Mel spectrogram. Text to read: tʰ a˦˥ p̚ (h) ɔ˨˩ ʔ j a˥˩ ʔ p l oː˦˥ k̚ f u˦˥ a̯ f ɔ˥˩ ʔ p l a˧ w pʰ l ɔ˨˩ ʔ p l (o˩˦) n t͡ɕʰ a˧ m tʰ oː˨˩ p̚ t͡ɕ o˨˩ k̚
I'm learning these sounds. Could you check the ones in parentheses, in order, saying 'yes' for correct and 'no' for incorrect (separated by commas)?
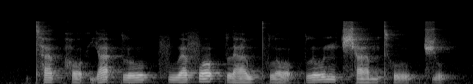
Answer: yes, no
